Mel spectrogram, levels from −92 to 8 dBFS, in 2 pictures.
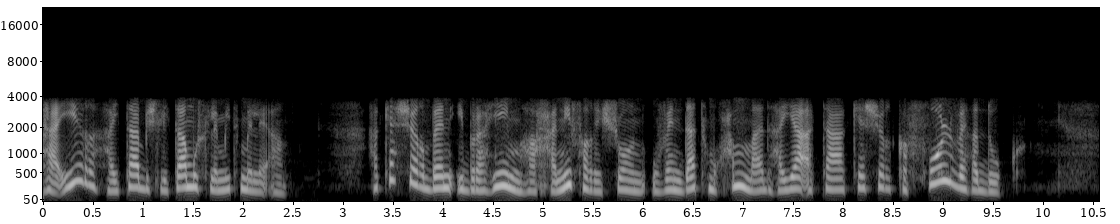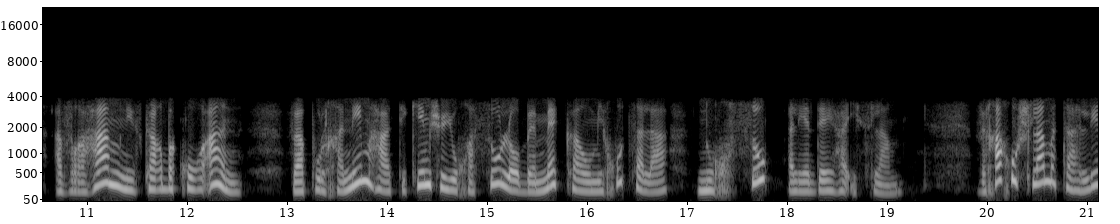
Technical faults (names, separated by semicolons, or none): none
